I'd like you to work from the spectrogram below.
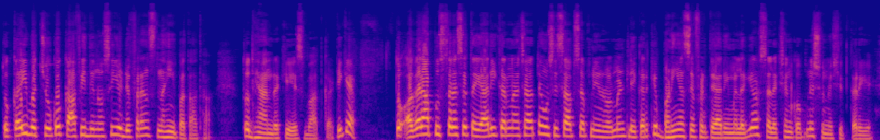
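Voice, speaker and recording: Dry-voiced teacher pitching exam batches. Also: male voice, lively intonation, fast, mellow, dry recording. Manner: addresses students as brother, frequent "theek hai". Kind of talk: online class sales pitch and lesson.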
